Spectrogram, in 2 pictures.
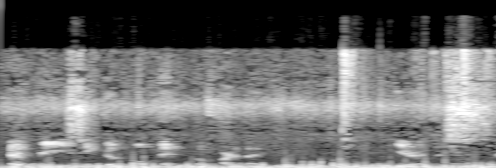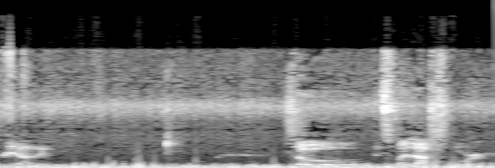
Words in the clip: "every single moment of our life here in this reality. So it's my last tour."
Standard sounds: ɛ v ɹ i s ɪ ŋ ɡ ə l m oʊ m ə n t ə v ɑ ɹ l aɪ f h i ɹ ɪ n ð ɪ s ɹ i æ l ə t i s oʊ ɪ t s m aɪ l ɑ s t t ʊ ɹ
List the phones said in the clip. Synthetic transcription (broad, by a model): ɛ v ɹ i s ɪ ŋ ɡ ə l m oʊ m ə n t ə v ɑ ɹ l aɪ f h i ɹ ɪ n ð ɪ s ɹ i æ l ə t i s oʊ ɪ t s m aɪ l ɑ s t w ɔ ɹ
